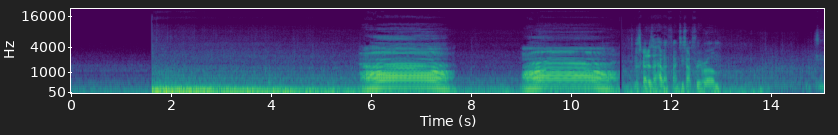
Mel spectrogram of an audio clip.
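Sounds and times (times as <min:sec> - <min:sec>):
loud low rumble: 0:01.6 - 0:13.9
cow mooing: 0:05.8 - 0:07.7, 0:09.0 - 0:11.0.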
